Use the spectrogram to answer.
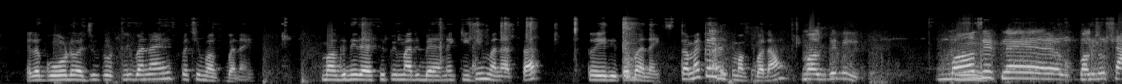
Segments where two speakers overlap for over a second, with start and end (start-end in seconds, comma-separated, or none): none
